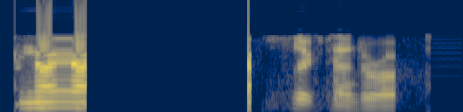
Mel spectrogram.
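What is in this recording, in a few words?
Police Dispatch, p25; Raleigh; Southwest District; wake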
